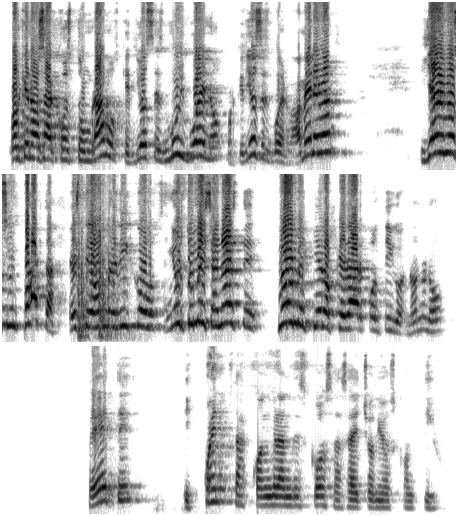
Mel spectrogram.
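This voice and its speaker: A man with a Mexican Spanish accent preaches a sermon with a strikingly high voice. His delivery is emphatic, and he keeps turning to the congregation and calling them brother. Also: big pitch swings, moderate pace, low-quality recording. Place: church.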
